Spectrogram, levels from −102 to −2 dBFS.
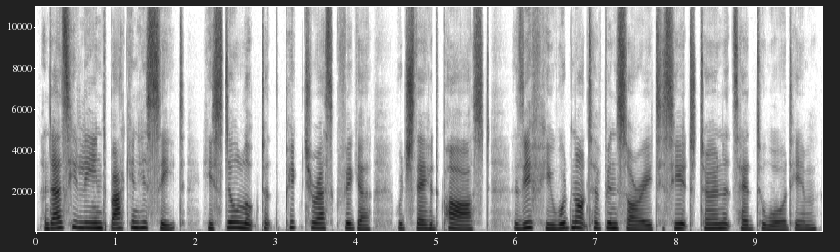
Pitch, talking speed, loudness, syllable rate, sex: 230 Hz, 215 wpm, -18 LUFS, 5.1 syllables/s, female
